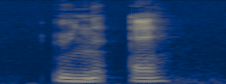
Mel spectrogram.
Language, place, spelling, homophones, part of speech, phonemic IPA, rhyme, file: French, Paris, haie, haies / hais / aie / aient / aies / ais / ait / es, noun, /ɛ/, -ɛ, Fr-haie.ogg
- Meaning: 1. hedge 2. obstacle: hurdle 3. obstacle: fence 4. line, row (of spectators etc.)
